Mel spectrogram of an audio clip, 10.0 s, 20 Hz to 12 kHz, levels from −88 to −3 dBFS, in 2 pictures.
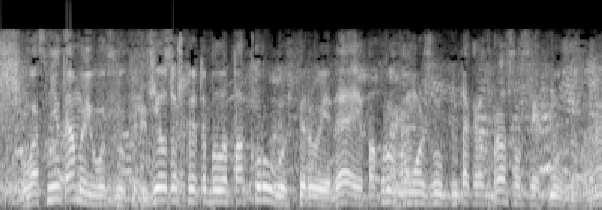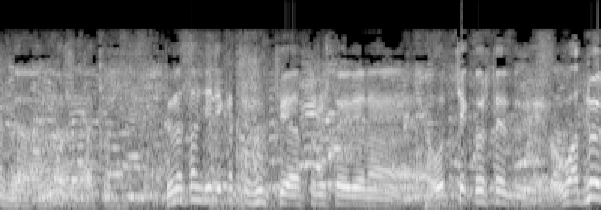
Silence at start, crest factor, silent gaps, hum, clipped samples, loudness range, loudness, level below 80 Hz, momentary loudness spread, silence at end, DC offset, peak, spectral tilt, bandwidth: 0 s; 14 dB; none; none; under 0.1%; 2 LU; -13 LUFS; -54 dBFS; 5 LU; 0 s; under 0.1%; 0 dBFS; -4.5 dB/octave; 7.4 kHz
